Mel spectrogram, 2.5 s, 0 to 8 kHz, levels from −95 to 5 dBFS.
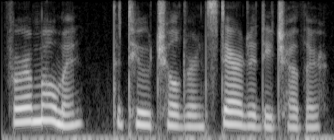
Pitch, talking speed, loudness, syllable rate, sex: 225 Hz, 240 wpm, -17 LUFS, 5.8 syllables/s, female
